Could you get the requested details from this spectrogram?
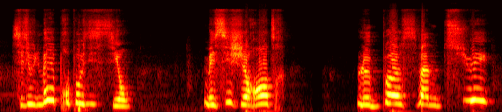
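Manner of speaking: high-pitched worried haggling; nervous victim. Acted. Victim afraid the boss will kill him, high nervous voice.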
